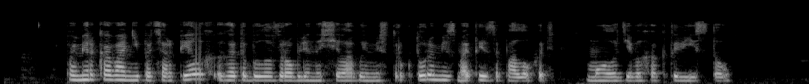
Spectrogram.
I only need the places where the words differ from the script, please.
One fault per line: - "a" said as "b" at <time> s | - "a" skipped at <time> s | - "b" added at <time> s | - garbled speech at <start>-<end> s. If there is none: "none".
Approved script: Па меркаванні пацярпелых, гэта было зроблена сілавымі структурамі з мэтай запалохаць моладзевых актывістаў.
none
